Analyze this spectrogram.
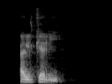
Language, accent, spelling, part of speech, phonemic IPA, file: French, France, alcali, noun, /al.ka.li/, LL-Q150 (fra)-alcali.wav
- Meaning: alkali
